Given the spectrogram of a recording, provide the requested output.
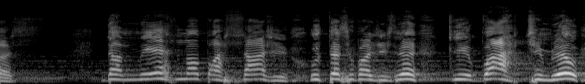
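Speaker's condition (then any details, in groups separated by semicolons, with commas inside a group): Cerebral palsy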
